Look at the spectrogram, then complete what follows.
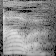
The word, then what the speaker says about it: hour: more than that and the pronunciation is our so notice that that h is silent yes in the comments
